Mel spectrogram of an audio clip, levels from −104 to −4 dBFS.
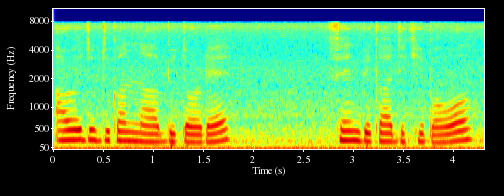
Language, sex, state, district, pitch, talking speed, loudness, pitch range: Nagamese, female, Nagaland, Dimapur, 200 Hz, 140 wpm, -17 LUFS, 190-225 Hz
